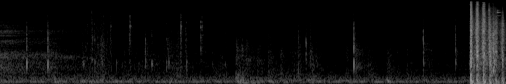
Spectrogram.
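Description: Gunfire in a shooting video game crackles as a string of sharp, quiet shots at irregular intervals, ending in a louder, dense burst of rapid fire.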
